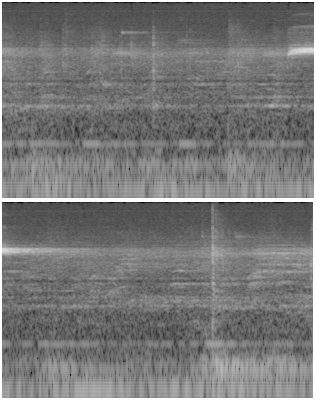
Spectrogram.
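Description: A referee's whistle gives one short blast about three and a half seconds in, the signal to serve, over the murmur of a large gym. About three seconds later comes a single sharp hit as the volleyball is served.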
